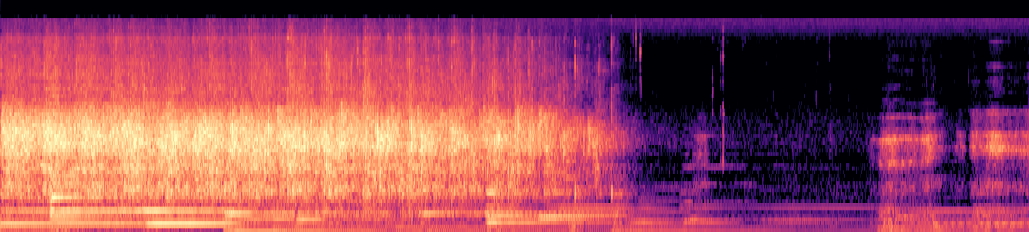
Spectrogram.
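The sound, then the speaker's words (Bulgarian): A church audience claps in loud, sustained applause over held keyboard tones. The clapping fades away after about six seconds, leaving near silence before faint sounds return near the end. “О, камон, позволи си да пляскаш един път за себе си. Позволи си да си дадеш тая чест, че ти си важен. Камон!”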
